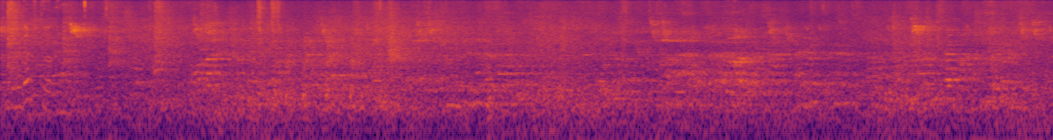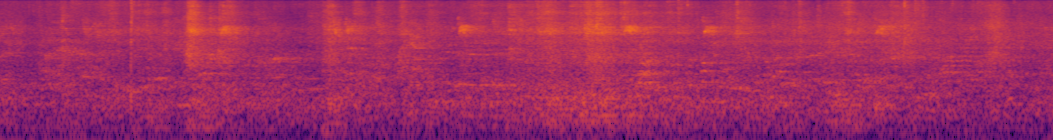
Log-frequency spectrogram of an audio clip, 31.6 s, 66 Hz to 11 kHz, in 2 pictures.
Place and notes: Кировоградская ул., влад, Москва, Россия - Buying vegetables at a farmers market
Buying vegetables at a farmers' market near the Prazhskaya metro station, Moscow. Other customers and sellers can also be heard as well as carts carrying goods.
Центральный федеральный округ, Россия, March 2020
